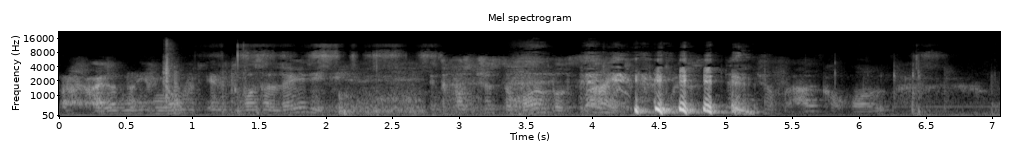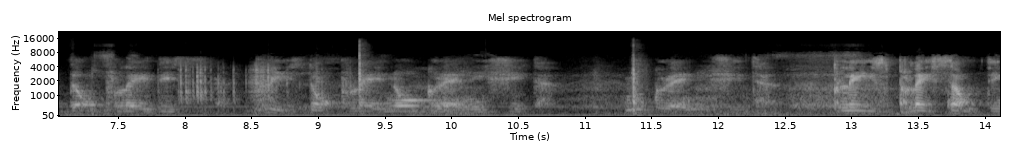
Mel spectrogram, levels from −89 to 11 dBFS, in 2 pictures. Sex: male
